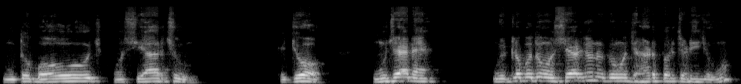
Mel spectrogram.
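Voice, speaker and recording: A man's voice: mid-range voice, moderate pace, mellow, lightly acted. A man voicing a foolish, boastful male donkey who brays and whines in a children's story. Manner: braying, whiny and boastful.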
